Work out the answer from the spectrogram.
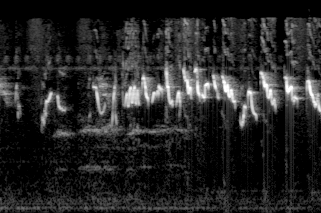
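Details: White-eye singing, a recording meant to coax reluctant white-eyes into song; it starts with sparse, thin notes, then builds into a fast, continuous high warble of sliding, chirping phrases with a low background hum.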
